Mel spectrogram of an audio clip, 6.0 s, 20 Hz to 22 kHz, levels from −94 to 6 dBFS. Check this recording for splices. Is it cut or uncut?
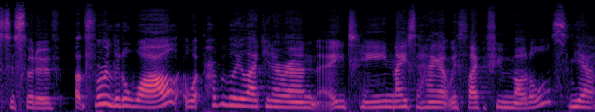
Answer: cut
